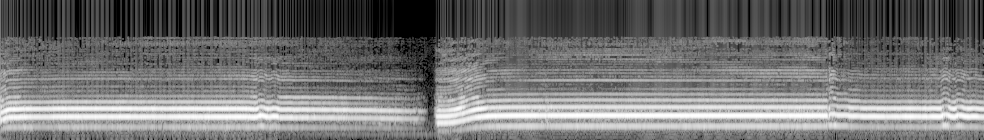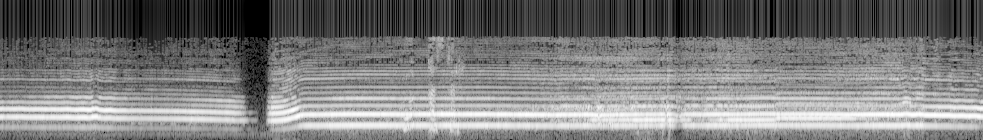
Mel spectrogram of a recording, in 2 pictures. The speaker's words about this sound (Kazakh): Сирена.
